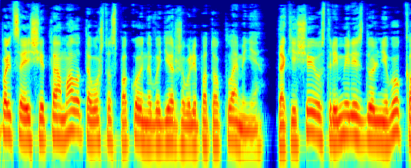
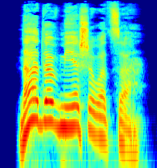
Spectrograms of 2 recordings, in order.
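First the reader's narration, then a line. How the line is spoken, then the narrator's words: Sigh. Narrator (Russian): вздохнул Хорд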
